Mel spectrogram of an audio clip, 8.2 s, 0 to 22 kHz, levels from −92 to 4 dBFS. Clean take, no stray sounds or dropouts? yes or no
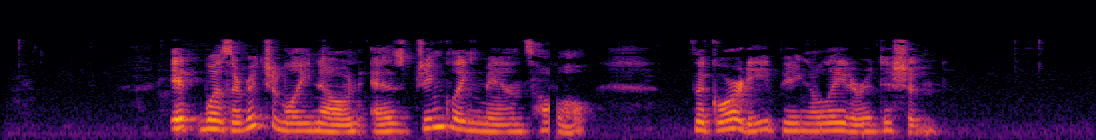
no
